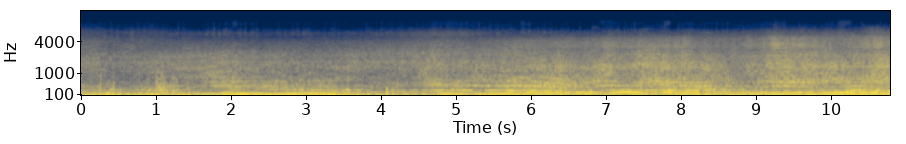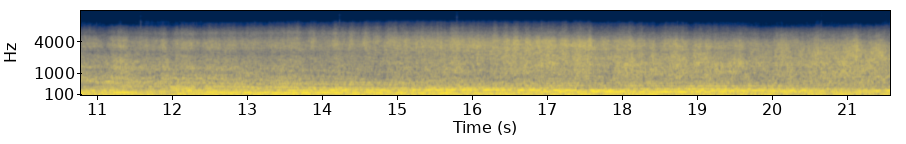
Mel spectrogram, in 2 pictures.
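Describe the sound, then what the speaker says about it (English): An Avro Lancaster bomber flies past at the Ayr airshow in Scotland, its propeller engines droning loudly and steadily throughout, swelling slightly as it passes overhead. "and here comes the Lancaster"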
